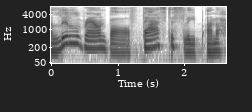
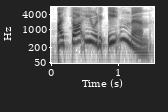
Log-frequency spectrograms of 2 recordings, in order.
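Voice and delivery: higher, startled; waking suddenly; 10 semitones higher, 5 dB louder than usual. Acted. Pigling wakes and speaks to Pigwig. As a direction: blurt it out half awake. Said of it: "waking suddenly".

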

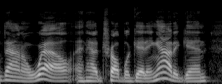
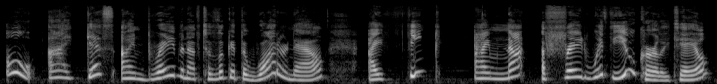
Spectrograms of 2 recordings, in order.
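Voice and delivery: put-on high, fretful little girl voice; a tiny frightened mouse wailing; small scared mouse girl, pitched up high; timid mousy girl; 7 semitones higher than usual. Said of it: "she said".

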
